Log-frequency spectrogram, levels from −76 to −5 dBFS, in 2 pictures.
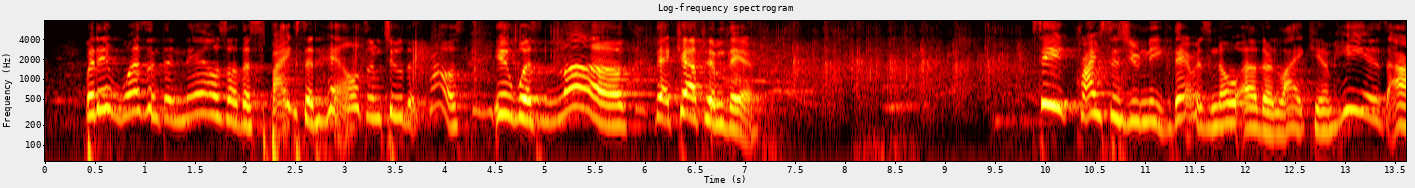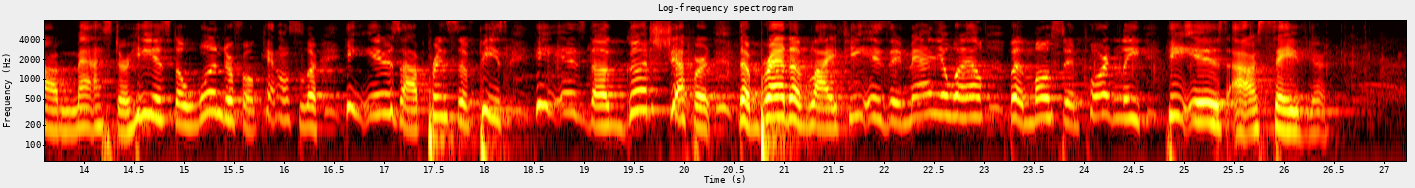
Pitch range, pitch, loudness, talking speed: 195-290 Hz, 250 Hz, -25 LUFS, 145 wpm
